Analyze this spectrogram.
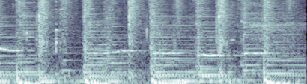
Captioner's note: slap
